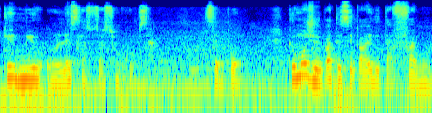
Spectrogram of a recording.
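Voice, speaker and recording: Young woman telling her own story, animated, acts out what people said. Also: lowish voice, fairly quick, a little hiss or hum. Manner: lively retelling, acting out quotes. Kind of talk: personal storytelling.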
